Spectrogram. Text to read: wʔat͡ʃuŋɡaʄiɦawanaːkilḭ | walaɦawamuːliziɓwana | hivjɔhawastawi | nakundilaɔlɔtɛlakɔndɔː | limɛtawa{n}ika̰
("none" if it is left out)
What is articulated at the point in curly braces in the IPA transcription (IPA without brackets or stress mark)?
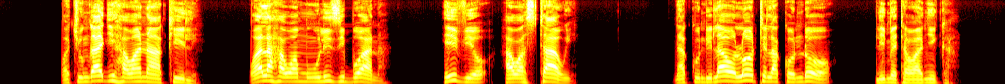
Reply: ɲ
